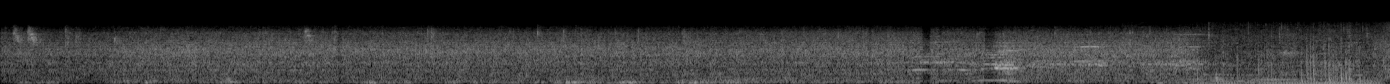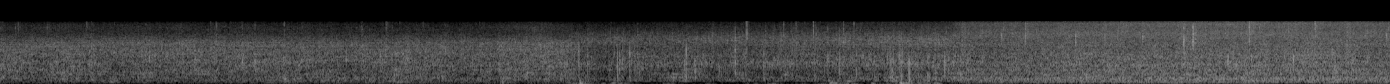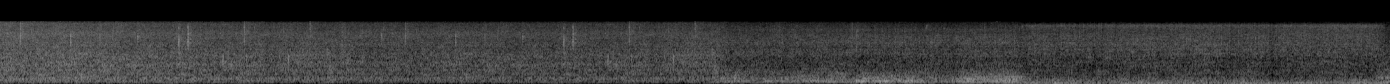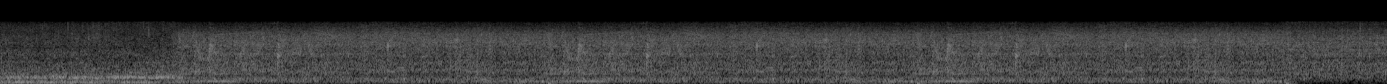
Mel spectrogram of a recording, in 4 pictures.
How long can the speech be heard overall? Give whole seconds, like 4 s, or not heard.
not heard.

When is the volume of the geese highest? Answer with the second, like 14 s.
10 s.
